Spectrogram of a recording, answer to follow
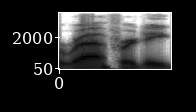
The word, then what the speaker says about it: Rafferty: He addressed the elder Rafferty gravely, pronouncing the name with the accent on the second syllable, Signer Rafferty, and this so amused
